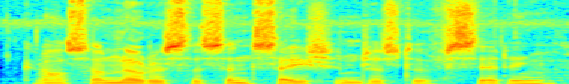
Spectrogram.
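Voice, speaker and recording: A man leading an unscripted guided meditation as a teacher, speaking gently and unhurriedly with long pauses. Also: medium pitch. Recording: steady background noise of fans and birds. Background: fans, birdsong and insects.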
